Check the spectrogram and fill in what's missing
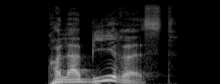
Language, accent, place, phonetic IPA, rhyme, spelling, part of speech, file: German, Germany, Berlin, [ˌkɔlaˈbiːʁəst], -iːʁəst, kollabierest, verb, De-kollabierest.ogg
- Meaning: second-person singular subjunctive I of kollabieren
